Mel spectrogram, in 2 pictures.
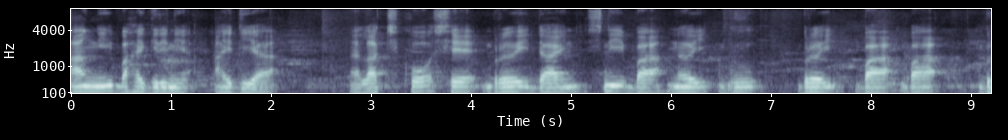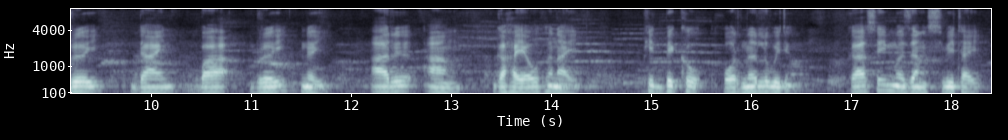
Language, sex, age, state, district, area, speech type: Bodo, male, 30-45, Assam, Kokrajhar, rural, read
